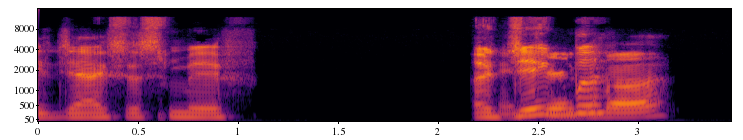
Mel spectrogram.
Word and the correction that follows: Njigba: Njigba. – Did I say that right? – Njigba.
